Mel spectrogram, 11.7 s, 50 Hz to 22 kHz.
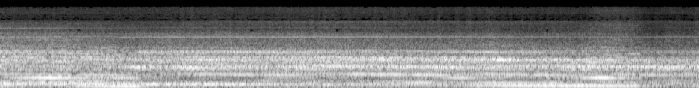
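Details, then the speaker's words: AAON rooftop unit, about 14 months old: 1 HP 460 V three-phase Baldor fan motor on a VFD. Steady drone with a rough, wavering growl and shifting tones from worn motor bearings. "it was sounding about like a Goodman before with the bad bearings now it's sounding like how an ion is supposed to sound"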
